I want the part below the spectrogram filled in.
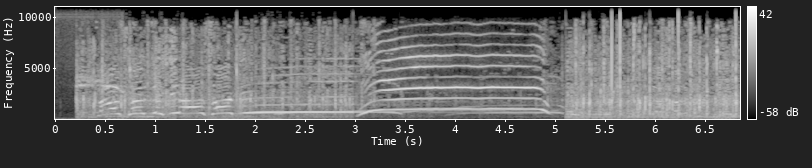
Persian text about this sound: و بر اساس ویدیوهای منتشر شده در شبکه‌های اجتماعی، جعفر پناهی دو روز پس از دریافت جایزه نخل طلای جشنواره فیلم کن بامداد امروز وارد فرودگاه تهران شد و مورد تشویق مردم حاضر در آنجا قرار گرفت.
